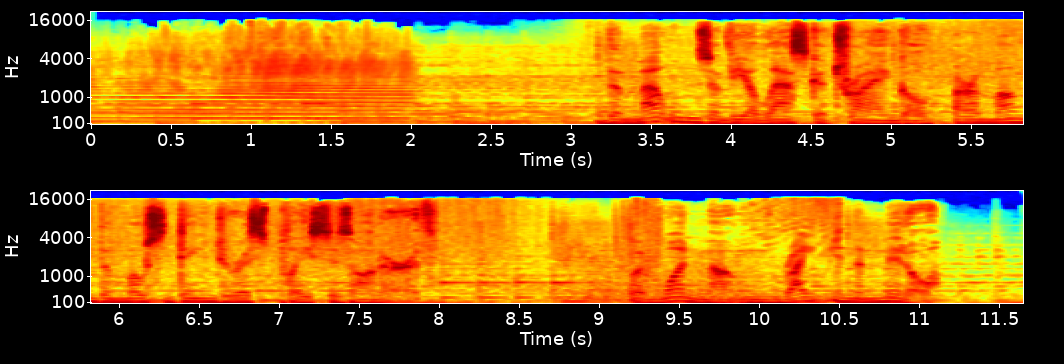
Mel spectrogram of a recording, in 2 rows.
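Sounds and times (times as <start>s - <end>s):
small Skywagon propeller plane engine droning taking off from runway 33 in Alaska: 0.0s - 8.8s
speech: 3.3s - 8.3s, 9.2s - 11.2s.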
